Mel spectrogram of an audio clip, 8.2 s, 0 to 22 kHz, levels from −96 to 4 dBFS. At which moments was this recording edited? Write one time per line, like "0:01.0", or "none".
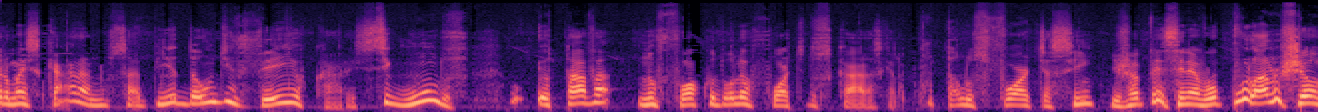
none

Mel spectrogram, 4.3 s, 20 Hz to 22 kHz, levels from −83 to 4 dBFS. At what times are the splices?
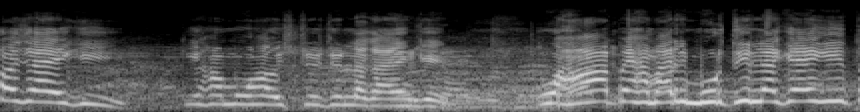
none

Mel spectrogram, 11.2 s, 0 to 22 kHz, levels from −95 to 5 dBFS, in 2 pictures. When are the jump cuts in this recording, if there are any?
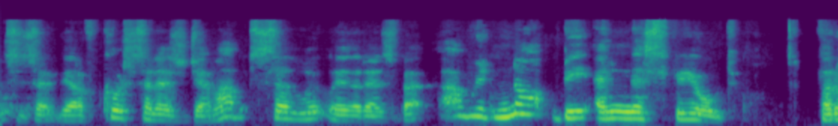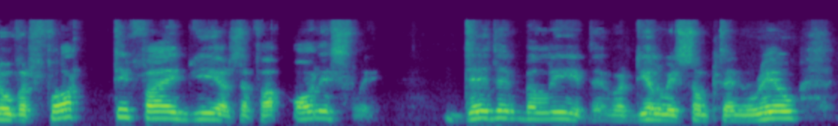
none

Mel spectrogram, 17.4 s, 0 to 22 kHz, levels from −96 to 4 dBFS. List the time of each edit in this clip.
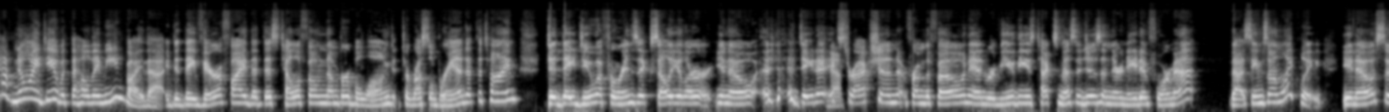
0:02.1

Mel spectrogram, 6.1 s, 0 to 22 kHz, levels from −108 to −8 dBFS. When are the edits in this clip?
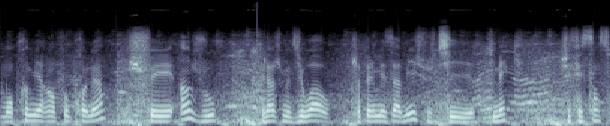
0:01.2
0:02.6

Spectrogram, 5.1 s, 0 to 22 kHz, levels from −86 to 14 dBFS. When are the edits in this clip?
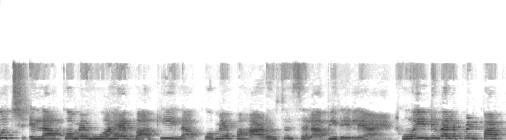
0:03.9

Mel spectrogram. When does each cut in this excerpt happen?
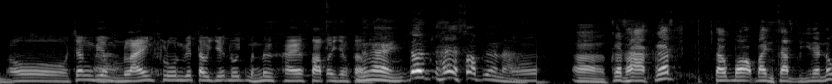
0:05.3

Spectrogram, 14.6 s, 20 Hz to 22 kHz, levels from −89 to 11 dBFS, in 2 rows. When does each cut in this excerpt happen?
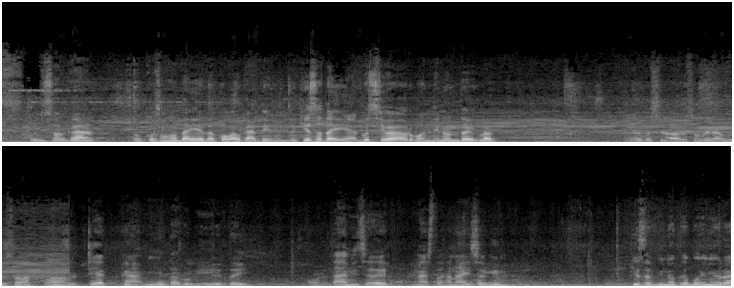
0:08.0

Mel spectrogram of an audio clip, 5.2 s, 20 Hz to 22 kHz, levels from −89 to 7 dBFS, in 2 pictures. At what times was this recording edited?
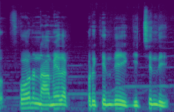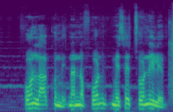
none

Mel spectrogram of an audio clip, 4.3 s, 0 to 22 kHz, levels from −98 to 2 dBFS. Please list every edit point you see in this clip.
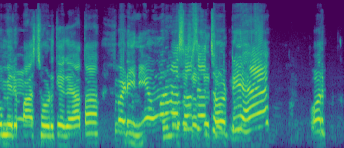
0:01.4

